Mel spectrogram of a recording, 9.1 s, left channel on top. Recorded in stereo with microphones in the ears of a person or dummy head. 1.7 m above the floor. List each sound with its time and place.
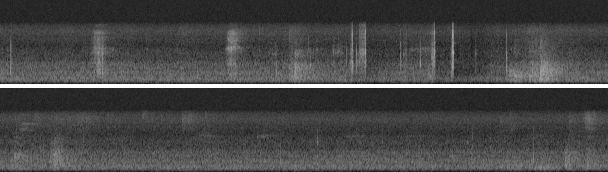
Only background noise.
